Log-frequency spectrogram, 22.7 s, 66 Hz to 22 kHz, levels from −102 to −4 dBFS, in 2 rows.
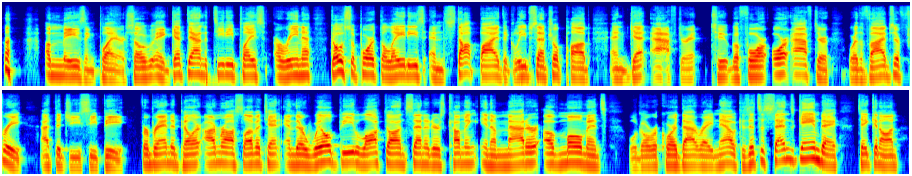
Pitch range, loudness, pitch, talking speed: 120-145 Hz, -19 LUFS, 135 Hz, 185 wpm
